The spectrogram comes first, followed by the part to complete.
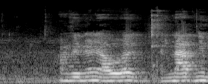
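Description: Fork and cutlery clinking against glass bowls and plates as people eat, faint at first; about half a second in, a man's voice starts talking and is the loudest sound from then on.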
